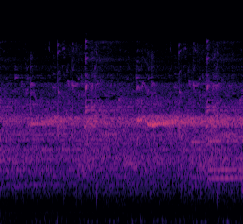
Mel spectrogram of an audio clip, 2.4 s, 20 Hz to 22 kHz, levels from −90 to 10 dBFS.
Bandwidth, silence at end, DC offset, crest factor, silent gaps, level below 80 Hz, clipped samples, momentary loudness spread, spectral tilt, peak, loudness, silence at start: 11.5 kHz; 0 s; under 0.1%; 14 dB; none; -88 dBFS; under 0.1%; 6 LU; 3.5 dB/octave; -26 dBFS; -39 LUFS; 0 s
